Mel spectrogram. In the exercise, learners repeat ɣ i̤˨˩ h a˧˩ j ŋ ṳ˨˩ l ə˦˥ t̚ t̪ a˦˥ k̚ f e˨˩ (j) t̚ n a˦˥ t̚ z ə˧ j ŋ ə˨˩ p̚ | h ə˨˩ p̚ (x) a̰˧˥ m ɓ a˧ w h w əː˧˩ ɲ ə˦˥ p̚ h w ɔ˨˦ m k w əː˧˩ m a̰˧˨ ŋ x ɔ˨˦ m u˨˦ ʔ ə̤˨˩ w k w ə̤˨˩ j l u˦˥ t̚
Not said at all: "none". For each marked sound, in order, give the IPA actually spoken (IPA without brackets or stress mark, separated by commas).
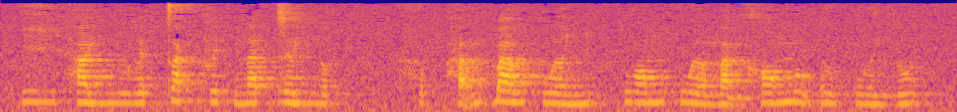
none, h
